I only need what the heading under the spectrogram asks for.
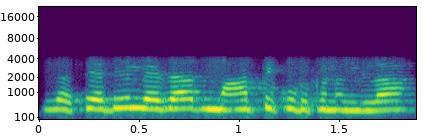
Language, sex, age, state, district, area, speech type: Tamil, female, 30-45, Tamil Nadu, Dharmapuri, rural, conversation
